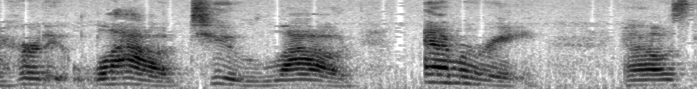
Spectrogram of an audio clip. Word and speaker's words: Emery: I heard Emery. Emery. E-M-E-R-Y. Emery. And I know that's how it's spelled, even though I didn't see it.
